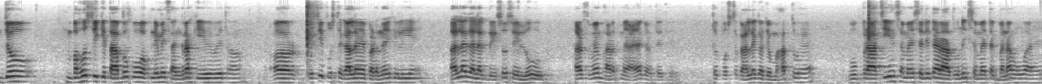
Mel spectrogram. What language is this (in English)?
Hindi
